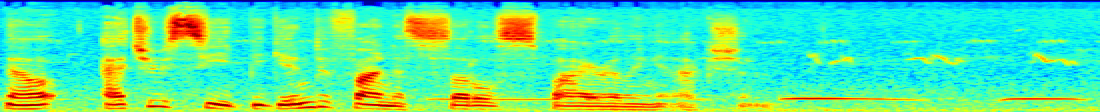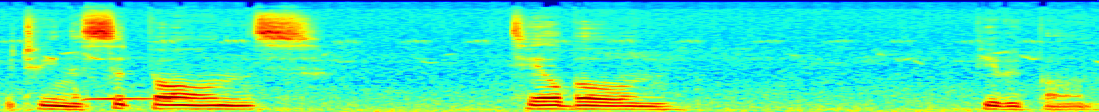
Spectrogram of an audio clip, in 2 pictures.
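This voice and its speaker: A man leading a guided meditation as a teacher, speaking in slow, deliberate phrases with long pauses. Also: mid-range voice, creaky, background noise.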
